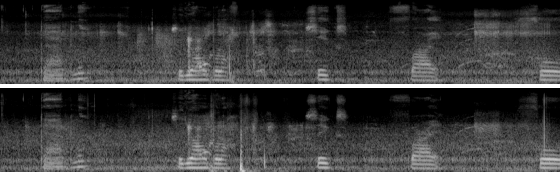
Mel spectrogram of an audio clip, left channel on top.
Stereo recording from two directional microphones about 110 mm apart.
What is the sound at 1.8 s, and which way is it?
Speech, 5° right (ahead or behind).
